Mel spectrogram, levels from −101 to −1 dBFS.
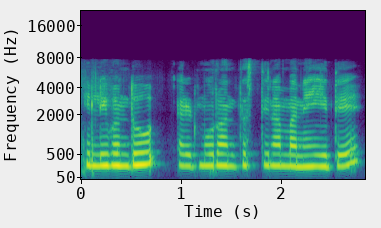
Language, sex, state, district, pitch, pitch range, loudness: Kannada, female, Karnataka, Bidar, 255 Hz, 250-265 Hz, -14 LUFS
